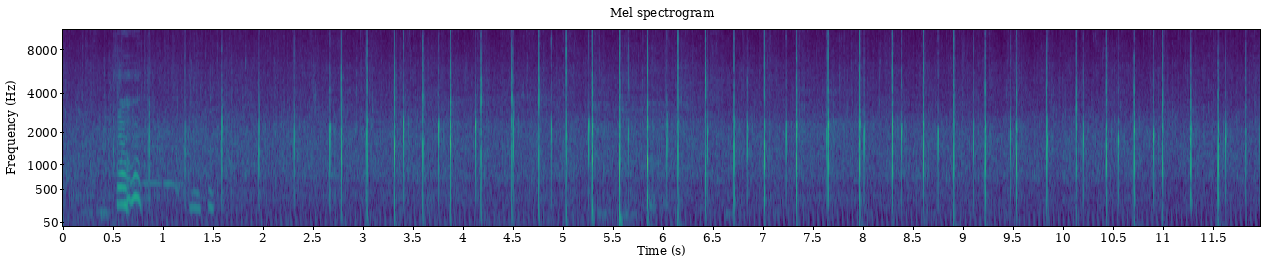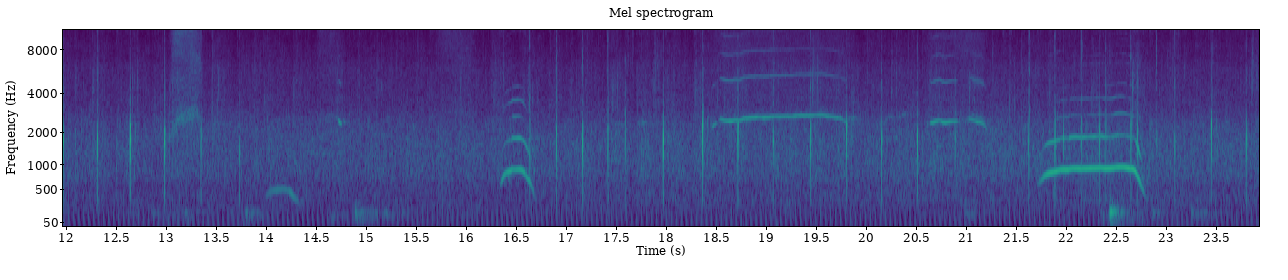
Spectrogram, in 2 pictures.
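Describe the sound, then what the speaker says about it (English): Audience at a national awards luncheon applauding, a dense run of claps building and continuing for many seconds, then thinning out as a voice speaks briefly and clapping resumes near the end. "please also give a round of applause for Edward Nyman, the man behind the woman."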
